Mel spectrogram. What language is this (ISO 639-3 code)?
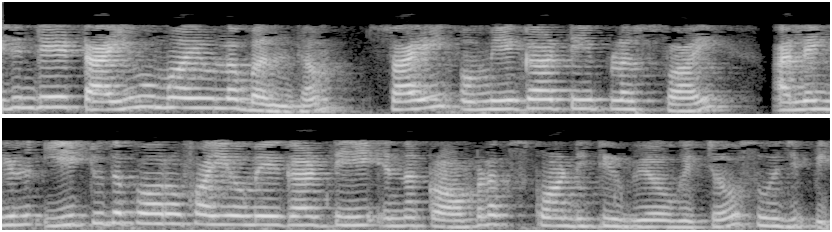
mal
